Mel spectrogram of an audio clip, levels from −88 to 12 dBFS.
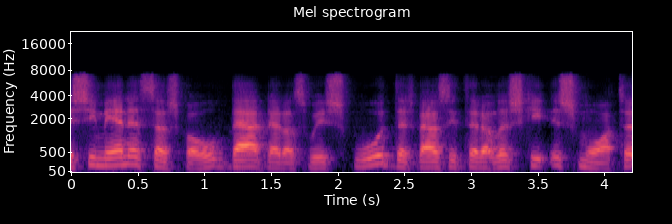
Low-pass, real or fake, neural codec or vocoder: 7.2 kHz; fake; codec, 16 kHz, 0.2 kbps, FocalCodec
